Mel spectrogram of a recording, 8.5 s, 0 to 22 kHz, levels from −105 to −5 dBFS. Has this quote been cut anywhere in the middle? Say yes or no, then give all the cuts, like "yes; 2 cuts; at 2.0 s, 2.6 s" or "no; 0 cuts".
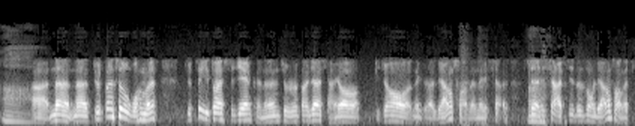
no; 0 cuts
